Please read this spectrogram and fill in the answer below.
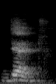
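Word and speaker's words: debt: ये क्या उच्चारण होगा? डाउट। इसको क्या उच्चारित करेंगे? डेट, ठीक है।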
